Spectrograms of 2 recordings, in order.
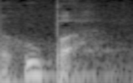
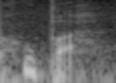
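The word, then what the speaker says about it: chuppah: This is called, it's spelled like chupa, but it's actually called a hoopa. So not a chalupa, right? It's not a beefy burrito thing. It's actually a hoopa.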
